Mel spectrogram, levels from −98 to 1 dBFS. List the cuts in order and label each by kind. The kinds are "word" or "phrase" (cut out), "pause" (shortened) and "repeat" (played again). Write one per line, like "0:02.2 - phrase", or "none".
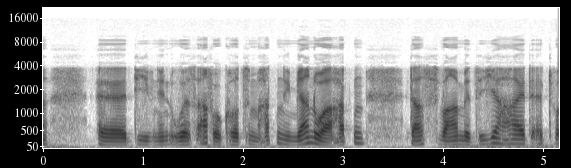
0:01.1 - word
0:01.6 - phrase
